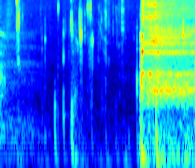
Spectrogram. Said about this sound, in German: Einmal den Kaffee geschlürft. Schön in die offene Zungenwunde.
